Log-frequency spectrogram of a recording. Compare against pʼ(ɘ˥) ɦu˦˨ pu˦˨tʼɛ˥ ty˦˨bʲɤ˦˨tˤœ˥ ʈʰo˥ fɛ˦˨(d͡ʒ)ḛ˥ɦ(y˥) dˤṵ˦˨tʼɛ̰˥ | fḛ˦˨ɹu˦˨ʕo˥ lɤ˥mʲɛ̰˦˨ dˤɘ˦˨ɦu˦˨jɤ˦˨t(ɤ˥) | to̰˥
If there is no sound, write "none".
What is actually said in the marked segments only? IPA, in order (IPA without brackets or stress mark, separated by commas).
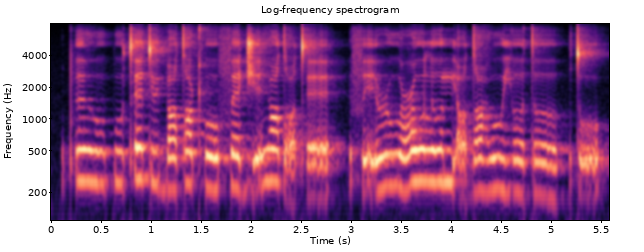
ɘ˥, d͡ʒ, y˥, ɤ˦˨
